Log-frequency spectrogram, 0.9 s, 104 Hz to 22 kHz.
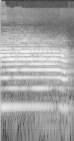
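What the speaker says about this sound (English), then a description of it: "The next measure, we have a bend and release on 10 on the 3rd string." An electric guitar with effects sustains a single bent note on the tenth fret of the third string, holding steady then sliding back down as it releases and fades, heard alone.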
